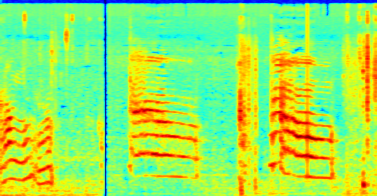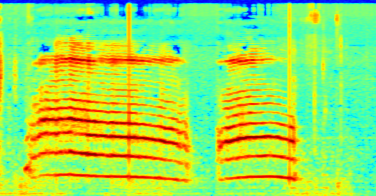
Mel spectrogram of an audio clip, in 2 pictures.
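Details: Kitten meowing, said to be calling to attract other cats: five drawn-out, harmonic meows, some rising then falling, spaced a second or two apart, with sharp clicks and knocks between calls.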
